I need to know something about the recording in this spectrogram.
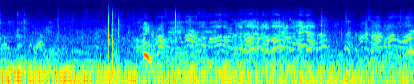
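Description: A softball bat cracks against the ball once, about two seconds in, followed by several players shouting and yelling.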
